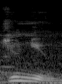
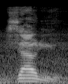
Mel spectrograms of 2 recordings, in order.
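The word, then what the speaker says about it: Zhiyun: It's pronounced Junyun, not Zhaoyu.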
